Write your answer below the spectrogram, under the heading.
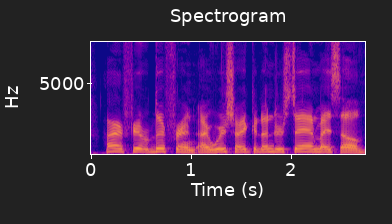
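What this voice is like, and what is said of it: Tobey Maguire impression. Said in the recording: “That was my Tobey Maguire.”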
